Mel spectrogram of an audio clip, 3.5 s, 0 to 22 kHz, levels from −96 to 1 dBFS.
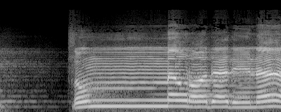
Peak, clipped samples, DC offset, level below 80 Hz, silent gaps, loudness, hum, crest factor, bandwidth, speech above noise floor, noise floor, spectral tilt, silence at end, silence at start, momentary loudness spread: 0 dBFS; under 0.1%; under 0.1%; -58 dBFS; none; -17 LUFS; none; 16 dB; 10 kHz; 40 dB; -55 dBFS; -4.5 dB/octave; 0 s; 0 s; 6 LU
